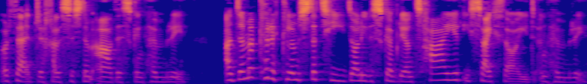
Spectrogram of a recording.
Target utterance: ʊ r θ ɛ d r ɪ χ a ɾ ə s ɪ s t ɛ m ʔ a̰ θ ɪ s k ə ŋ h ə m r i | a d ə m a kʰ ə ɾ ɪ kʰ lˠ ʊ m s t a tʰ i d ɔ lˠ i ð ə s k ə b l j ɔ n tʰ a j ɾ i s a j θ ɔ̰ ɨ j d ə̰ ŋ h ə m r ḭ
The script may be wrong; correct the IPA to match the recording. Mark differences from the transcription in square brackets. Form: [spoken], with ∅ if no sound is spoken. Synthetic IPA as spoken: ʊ r θ ɛ d r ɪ χ a ɾ ə s ɪ s t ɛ m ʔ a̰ [ð] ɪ s k ə ŋ h ə m r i | a d ə m a kʰ ə ɾ ɪ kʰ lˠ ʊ m s t a tʰ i d ɔ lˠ i ð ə s k ə b l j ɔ n tʰ a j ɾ i s a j θ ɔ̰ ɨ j d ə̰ ŋ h ə m r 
